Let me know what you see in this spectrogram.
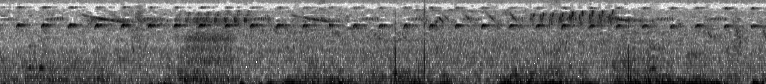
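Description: Near silence with faint bird chirps and short trills.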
